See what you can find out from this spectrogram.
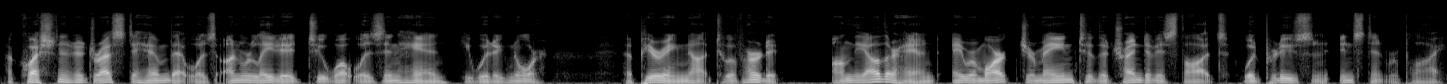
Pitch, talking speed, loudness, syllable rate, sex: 85 Hz, 165 wpm, -21 LUFS, 4.6 syllables/s, male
